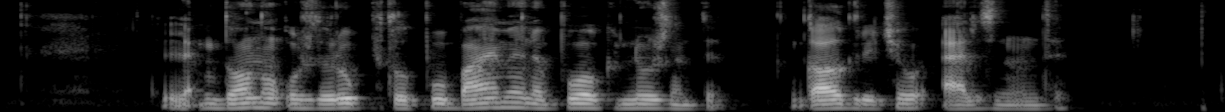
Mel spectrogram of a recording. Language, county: Lithuanian, Utena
